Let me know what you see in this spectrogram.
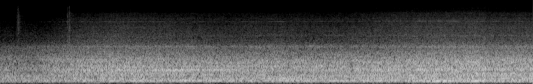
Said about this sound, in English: So what kind of engine is it? It's a Merlees Blackstone engine, about 500 horsepower each. We've got two of those, so one engine works each fourth unit.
